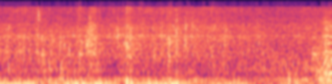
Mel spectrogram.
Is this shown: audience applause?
no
